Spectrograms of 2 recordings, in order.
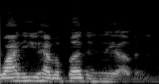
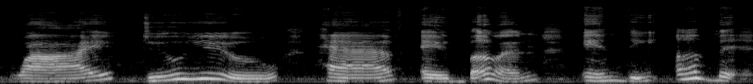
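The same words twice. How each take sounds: First: The question is said at normal speed. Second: The question is said slowly.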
